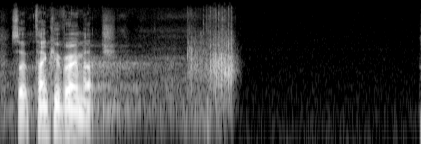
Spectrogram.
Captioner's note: audience applauding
